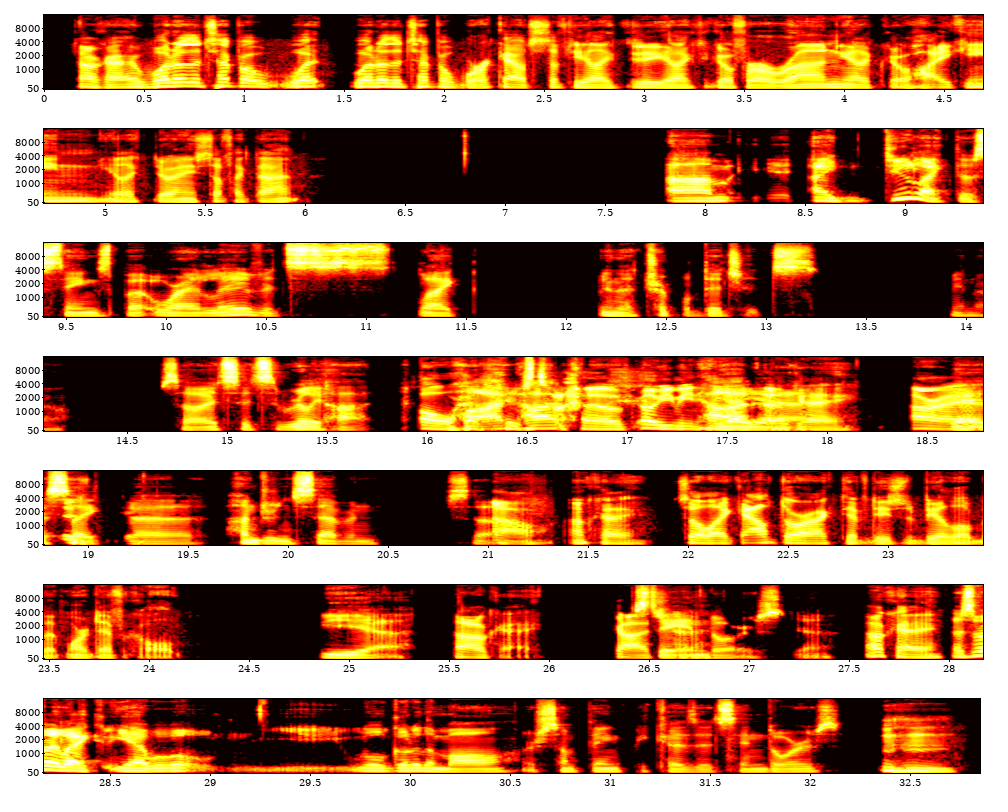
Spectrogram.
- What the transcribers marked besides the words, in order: tapping; other background noise; laughing while speaking: "I live, so"
- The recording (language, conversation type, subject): English, advice, How can I find time for self-care?
- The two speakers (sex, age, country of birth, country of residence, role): male, 40-44, United States, United States, advisor; male, 40-44, United States, United States, user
